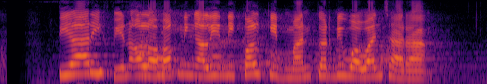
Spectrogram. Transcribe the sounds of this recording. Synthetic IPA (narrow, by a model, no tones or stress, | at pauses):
t̪iaɾifinɔlɔɦɔk̚niŋalinikɔlkid̚mankɨrdiwawaɲt͡ʃaɾa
